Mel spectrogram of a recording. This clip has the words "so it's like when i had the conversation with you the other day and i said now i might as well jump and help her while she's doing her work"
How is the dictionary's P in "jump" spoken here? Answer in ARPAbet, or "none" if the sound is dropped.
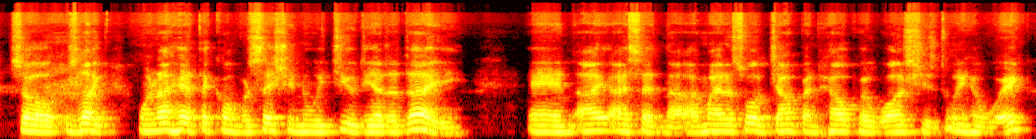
P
